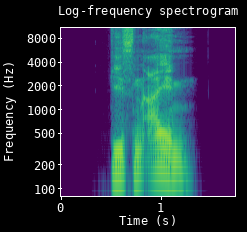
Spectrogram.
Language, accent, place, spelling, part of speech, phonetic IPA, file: German, Germany, Berlin, gießen ein, verb, [ˌɡiːsn̩ ˈaɪ̯n], De-gießen ein.ogg
- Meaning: inflection of eingießen: 1. first/third-person plural present 2. first/third-person plural subjunctive I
